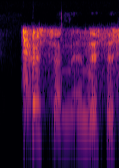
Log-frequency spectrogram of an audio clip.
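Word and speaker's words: Thyssen: of the American interests of a guy called tisson and this is spelled t h y ssen tsen but tson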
